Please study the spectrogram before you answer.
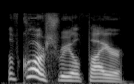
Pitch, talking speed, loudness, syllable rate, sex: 190 Hz, 180 wpm, -17 LUFS, 4.4 syllables/s, female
